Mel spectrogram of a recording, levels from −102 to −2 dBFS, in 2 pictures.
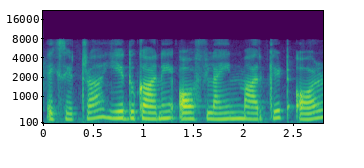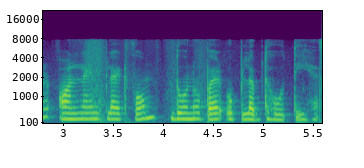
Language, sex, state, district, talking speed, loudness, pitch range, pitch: Hindi, female, Himachal Pradesh, Shimla, 130 wpm, -20 LUFS, 200-225 Hz, 210 Hz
